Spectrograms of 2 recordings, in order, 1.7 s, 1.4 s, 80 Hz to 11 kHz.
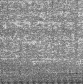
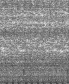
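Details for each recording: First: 2011 Yamaha Vega ZR carbureted spoke-wheel motorcycle, 19,739 km, on Shell Advan X7 oil, revving with a steady even beat; faint klotok-klotok ticking near the engine, possibly the tensioner, barely audible; engine judged healthy overall. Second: 2011 Yamaha Vega ZR carbureted motorcycle, spoke wheels, 19,739 km, idling with the mic close to the engine: a faint, even ticking about eight per second. The owner suspects the tensioner, but the engine otherwise runs well.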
